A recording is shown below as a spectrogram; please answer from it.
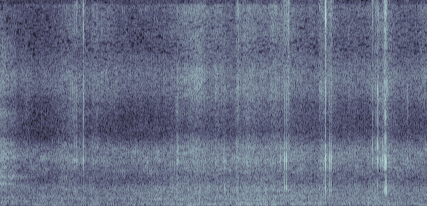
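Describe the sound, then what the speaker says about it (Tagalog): Strong, cold wind buffeting outdoors, a low rumbling roar with gusty surges and a few faint clicks, no talking. "Isa na dyan dahil sa medyo malakas ang hangin"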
